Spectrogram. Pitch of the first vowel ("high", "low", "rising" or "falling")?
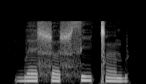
low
